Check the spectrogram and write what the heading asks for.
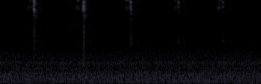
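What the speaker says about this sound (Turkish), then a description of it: "Şimdi şu, şu şuralarını makasla düzelteceğiz." Scissors trim a handmade yarn pompom, five crisp snips at an even pace, close and fairly quiet over a soft background hiss.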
